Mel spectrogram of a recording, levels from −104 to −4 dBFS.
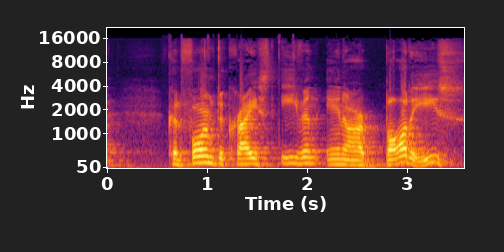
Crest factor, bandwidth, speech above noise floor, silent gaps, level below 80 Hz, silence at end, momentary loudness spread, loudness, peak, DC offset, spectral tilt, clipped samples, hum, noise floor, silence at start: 16 dB; 16 kHz; 29 dB; none; -54 dBFS; 0 s; 8 LU; -15 LUFS; 0 dBFS; under 0.1%; -7 dB/octave; under 0.1%; none; -44 dBFS; 0 s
